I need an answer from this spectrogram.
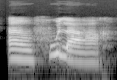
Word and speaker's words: foulard: وبالنسبة لهذا الثوب اللي كيرتديوه النساء كيغطوا به الشعر نتاعهم فيسمى un foulard. un foulard. وبالنسبة للفولاغ تكتب بالدي في آخر الكلمة ولكن لا ننطقها.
